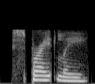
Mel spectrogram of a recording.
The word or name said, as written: sprightly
